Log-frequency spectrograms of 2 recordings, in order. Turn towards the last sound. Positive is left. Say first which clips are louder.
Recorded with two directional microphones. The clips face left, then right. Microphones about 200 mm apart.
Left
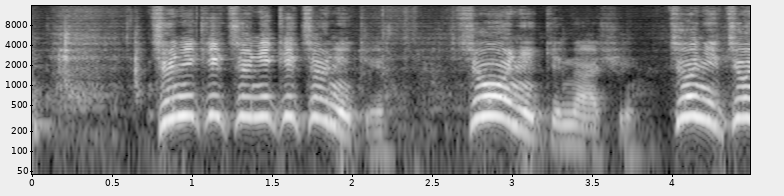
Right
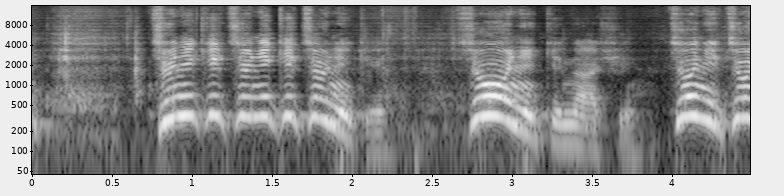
# left 2 dB
turn(degrees=5)  # may be behind; listen again after turning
